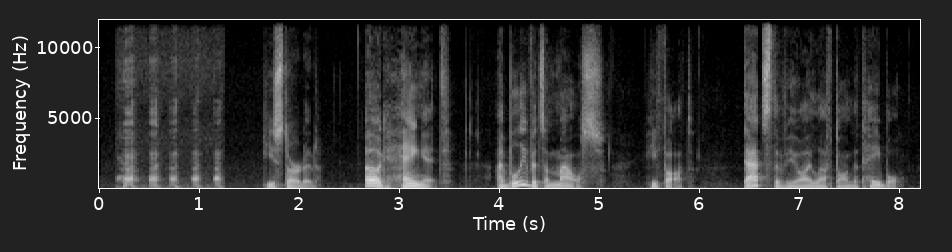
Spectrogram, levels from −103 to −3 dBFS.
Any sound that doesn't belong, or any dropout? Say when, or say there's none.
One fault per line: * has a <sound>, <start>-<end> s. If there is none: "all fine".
* has a laugh, 0.2-1.3 s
